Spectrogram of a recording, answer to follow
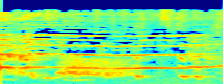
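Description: A woman's long, high-pitched wailing cry, held steady for almost two seconds and breaking off near the end, an outburst of emotion.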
